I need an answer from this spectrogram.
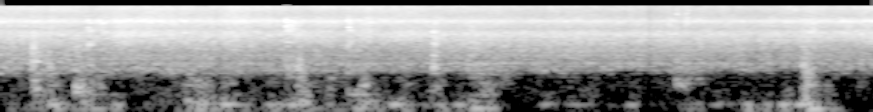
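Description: Spiced tomato and capsicum masala sizzling steadily in a kadhai while it is stirred, with a metal spatula scraping against the pan every second or so.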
